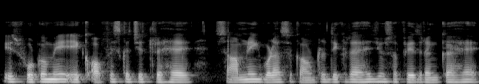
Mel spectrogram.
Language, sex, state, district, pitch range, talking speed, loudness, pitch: Hindi, male, Jharkhand, Ranchi, 110-120 Hz, 265 wpm, -19 LUFS, 115 Hz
